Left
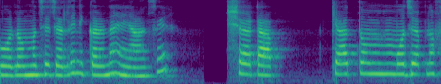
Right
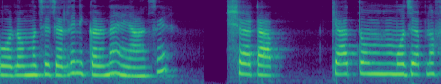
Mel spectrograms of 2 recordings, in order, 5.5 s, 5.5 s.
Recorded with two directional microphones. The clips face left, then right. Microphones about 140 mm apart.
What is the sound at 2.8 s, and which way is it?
A child's voice, 45° right (ahead or behind).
